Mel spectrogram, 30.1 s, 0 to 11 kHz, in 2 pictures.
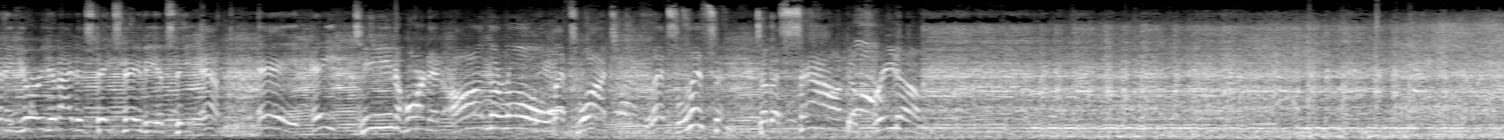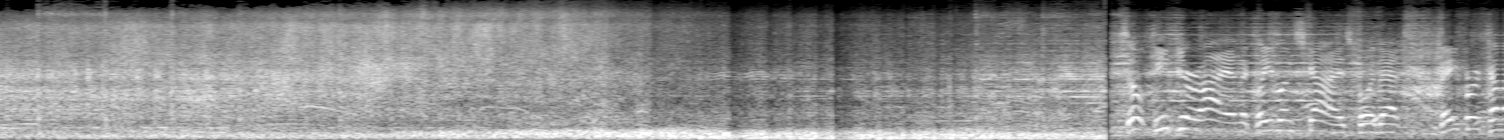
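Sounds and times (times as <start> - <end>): jet engines roaring: 0.0 - 30.0.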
